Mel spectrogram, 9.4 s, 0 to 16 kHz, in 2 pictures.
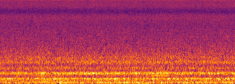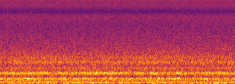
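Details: A late-season honey bee swarm moving into an empty, unprepared hive, of unknown origin, 2021: a dense, steady droning hum with a low, even pitch and no breaks, filling the whole stretch.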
